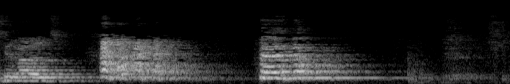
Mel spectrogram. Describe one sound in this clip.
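Two men laugh loudly.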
